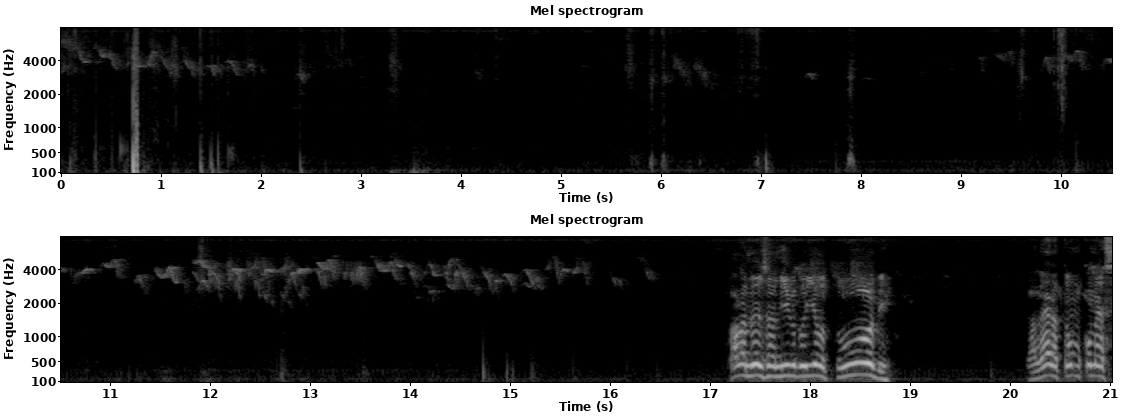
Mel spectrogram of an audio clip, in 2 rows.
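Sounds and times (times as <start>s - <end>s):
small bird twittering: 9.2s - 17.2s.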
